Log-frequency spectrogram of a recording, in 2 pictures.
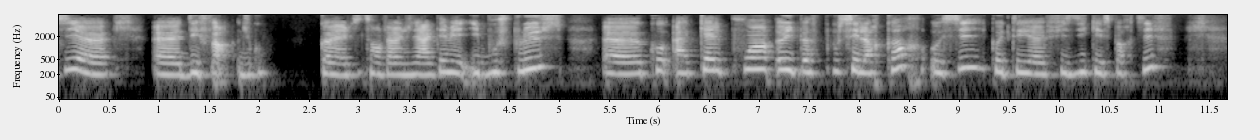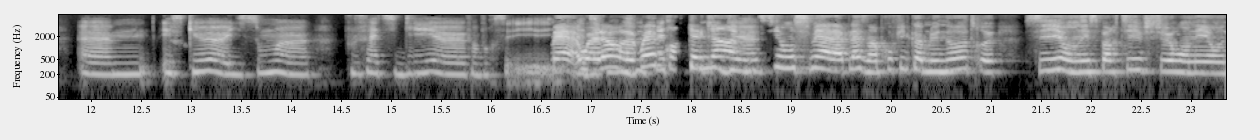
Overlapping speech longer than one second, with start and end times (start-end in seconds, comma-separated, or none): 16.6-18.7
